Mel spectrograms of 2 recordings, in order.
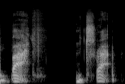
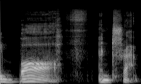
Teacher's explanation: in the North we'll say bath and trap they have the same sound in the South they'll say bath and trap theyve got a long a sound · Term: bath trap split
